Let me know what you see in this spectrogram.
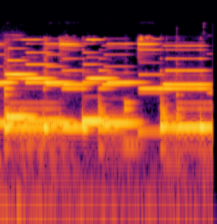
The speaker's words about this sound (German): Telefon!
